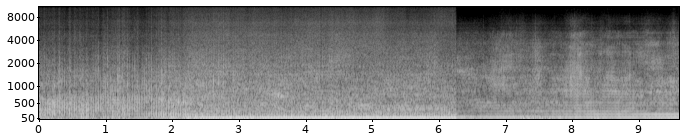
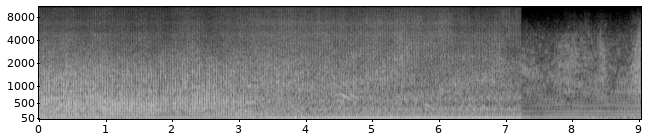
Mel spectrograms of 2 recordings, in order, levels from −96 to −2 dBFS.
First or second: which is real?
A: second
